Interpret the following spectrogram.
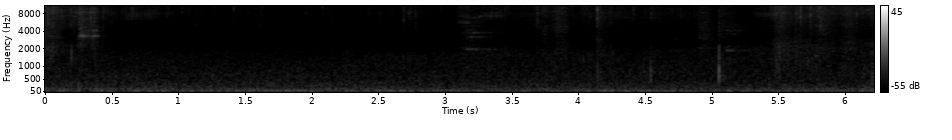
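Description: Steady low outdoor rumble on a handheld phone microphone, with a few faint ticks.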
